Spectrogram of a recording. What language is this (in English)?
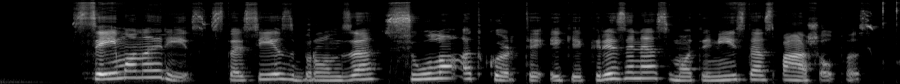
Lithuanian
